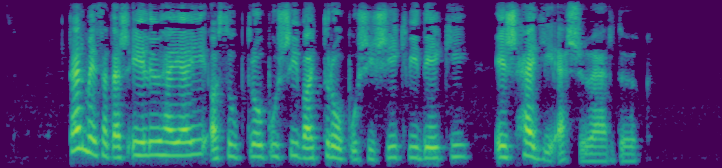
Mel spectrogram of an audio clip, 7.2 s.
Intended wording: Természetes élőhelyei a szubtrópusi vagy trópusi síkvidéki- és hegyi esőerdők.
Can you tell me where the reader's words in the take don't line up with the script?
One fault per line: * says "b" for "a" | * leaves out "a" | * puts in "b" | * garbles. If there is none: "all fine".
all fine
